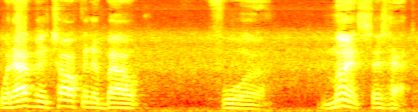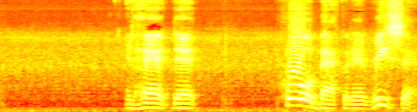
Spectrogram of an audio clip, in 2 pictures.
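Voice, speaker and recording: Over noticeable background noise, a man with a fairly high pitch speaks at a fairly slow pace, with long, frequent pauses. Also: ordinary pitch variation. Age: 60s. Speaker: personal finance coach. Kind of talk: livestream talk. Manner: casual, conversational.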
